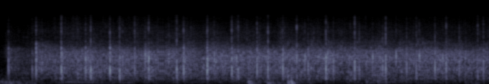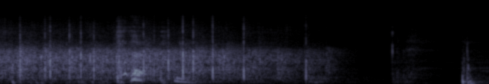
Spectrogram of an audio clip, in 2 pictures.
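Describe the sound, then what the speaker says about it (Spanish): Warm, sustained applause from an audience welcoming a senator at a keynote lecture for a youth association, steady and full for about eight seconds before stopping abruptly, followed by a few faint scattered claps. "Recibimos con un cálido y fuerte aplauso al senador Héctor Vasconcelos."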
